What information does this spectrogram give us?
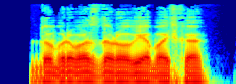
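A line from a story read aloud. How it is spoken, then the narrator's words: Plain. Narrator (Russian): сказал Максим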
